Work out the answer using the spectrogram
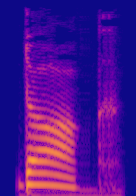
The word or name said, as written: dawk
